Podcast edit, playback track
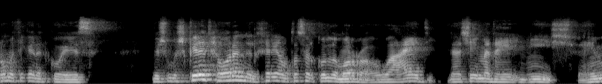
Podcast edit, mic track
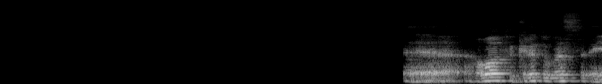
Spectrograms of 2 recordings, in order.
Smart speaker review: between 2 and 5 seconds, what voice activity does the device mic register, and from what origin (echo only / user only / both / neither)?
user only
